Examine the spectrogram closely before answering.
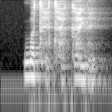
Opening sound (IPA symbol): w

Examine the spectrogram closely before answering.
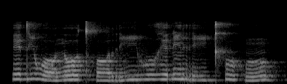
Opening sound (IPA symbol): ɪ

